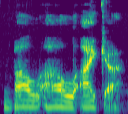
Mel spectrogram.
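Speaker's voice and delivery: slow, drawn-out Russian accent. Shown as a demonstration. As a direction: stretch it out like a Russian. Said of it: "try to say that name in a Russian voice".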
